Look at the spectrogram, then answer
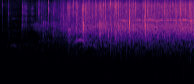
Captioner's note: applause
